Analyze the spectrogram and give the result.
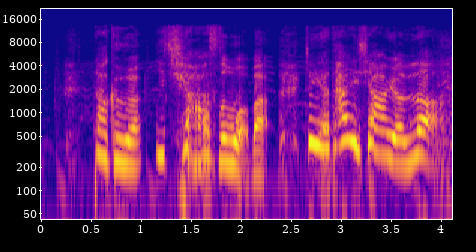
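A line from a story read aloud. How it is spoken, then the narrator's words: Crying. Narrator (Chinese): 犯人哭了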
